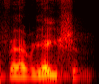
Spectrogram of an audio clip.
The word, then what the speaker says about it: variation: you can see that the stress has changed from vary to variation the stress here now is on the penultimate syllable and for the adjective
